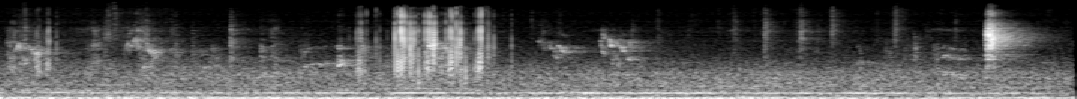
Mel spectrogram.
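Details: Cockatiel (Nymphicus hollandicus), beak grinding.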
